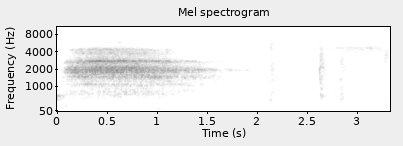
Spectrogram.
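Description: A long, deep breath breathed out in a breathy rush during a power vinyasa yoga session fades over about two seconds, followed by faint rustles and soft clicks nearby.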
